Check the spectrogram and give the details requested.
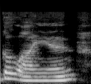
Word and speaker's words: Gollayan: having me and uh saying my name correctly pronouncing my name correctly uh yes Goan uh currently I am a program manager in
